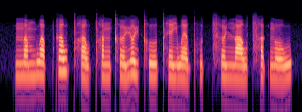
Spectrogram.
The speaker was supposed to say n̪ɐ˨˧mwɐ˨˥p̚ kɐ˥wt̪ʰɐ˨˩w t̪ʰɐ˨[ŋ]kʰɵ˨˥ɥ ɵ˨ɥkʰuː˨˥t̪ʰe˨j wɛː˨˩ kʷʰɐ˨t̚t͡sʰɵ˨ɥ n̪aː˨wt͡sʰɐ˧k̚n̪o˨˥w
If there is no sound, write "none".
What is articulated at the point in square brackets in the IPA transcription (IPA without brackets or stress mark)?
ŋ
